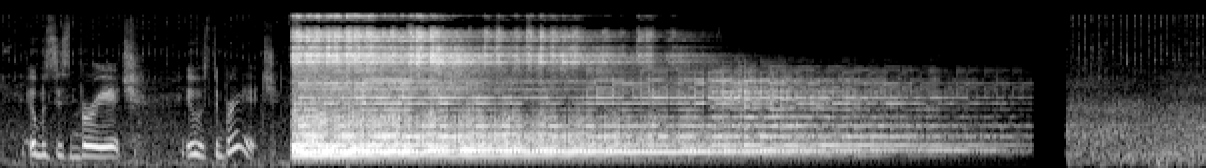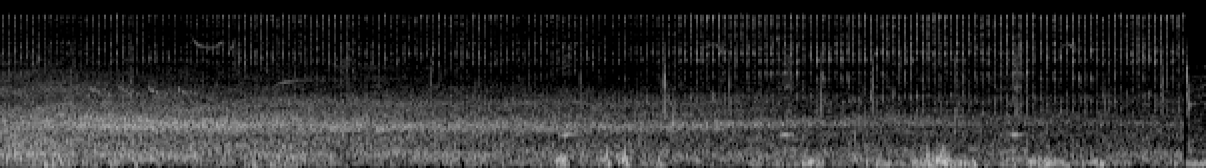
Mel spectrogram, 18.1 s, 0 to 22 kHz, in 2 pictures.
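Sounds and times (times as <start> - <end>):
bike tyres rolling on pavement: 0.7 - 1.5, 8.0 - 18.0.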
